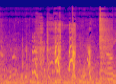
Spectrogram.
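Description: Women laughing with short, high-pitched squeals, several in quick succession starting about half a second in.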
